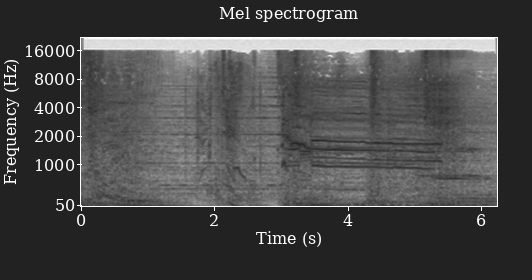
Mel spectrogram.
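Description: Animated-film soundtrack: creatures growling at the start, then dramatic orchestral music with crashing impacts and whooshes from a fight. A held chord rises out of the music about halfway through.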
